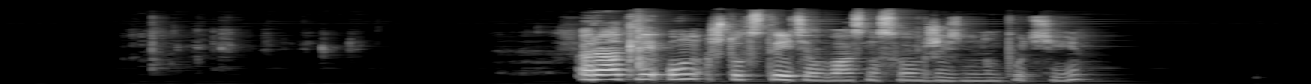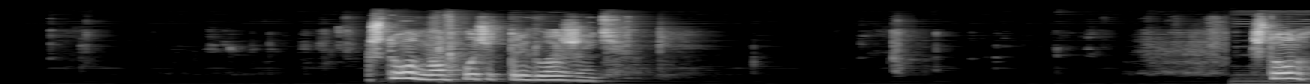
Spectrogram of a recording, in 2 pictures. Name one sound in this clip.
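Playing cards rustle softly as they are shuffled by hand.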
